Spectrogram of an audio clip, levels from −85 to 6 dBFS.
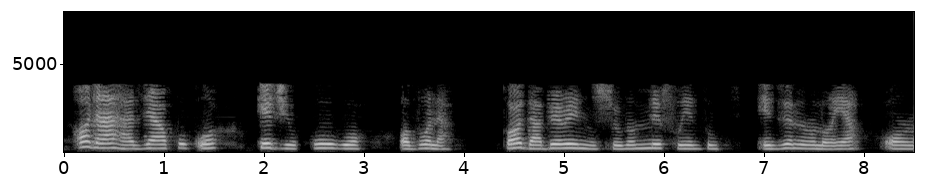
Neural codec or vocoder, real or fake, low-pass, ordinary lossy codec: codec, 16 kHz, 0.5 kbps, FunCodec, trained on LibriTTS, 25 frames a second; fake; 7.2 kHz; AAC, 16 kbps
